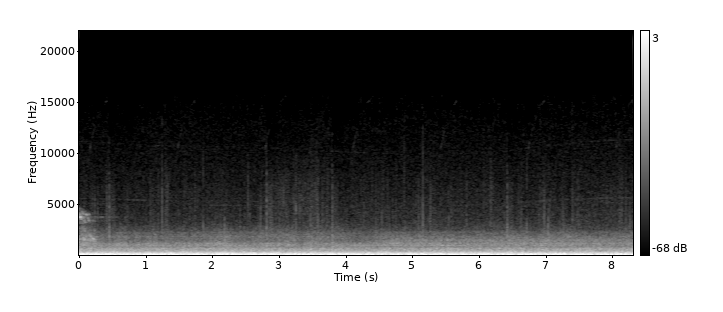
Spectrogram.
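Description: Steady low rumble of an airliner in flight, heard from inside the cabin on approach with the flaps down, with a faint steady whine above it.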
